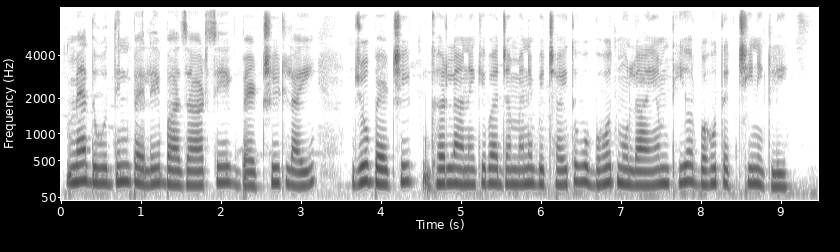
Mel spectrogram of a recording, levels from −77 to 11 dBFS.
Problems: none marked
